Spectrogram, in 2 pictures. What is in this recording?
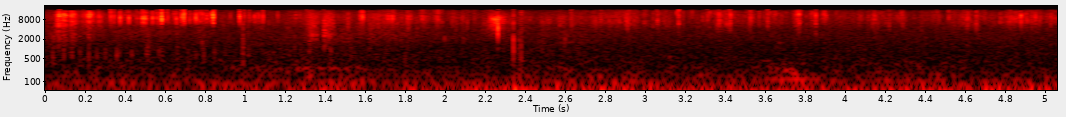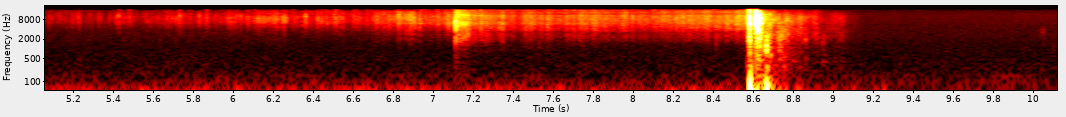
rustle.Foam Rip 2
recordings of various rustling sounds with a stereo Audio Technica 853A
foam, noise, rip, rustle, scratch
